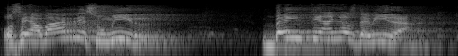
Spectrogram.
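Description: A man's voice: very high-pitched, very animated, takes it slowly, fairly bright tone, big-room sound. A man, a priest, preaching a sermon and telling stories, acting out the people in them. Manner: storytelling, acting out scenes.

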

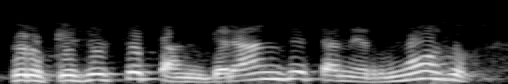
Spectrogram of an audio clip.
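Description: High husky-voiced preacher on tinny radio. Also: male voice, moderate pace. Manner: animated, mimics stubborn voices, repeats phrases for emphasis. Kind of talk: sermon. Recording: tinny phone-like radio broadcast.

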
